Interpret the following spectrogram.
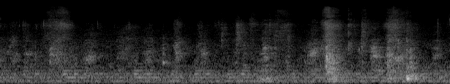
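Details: Three pet dogs, one a puppy, playing in a house. Panting and short whimpering yelps come in bursts, the loudest near the end. A woman speaks to them in the background.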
